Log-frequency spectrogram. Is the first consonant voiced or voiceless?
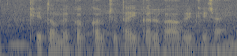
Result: voiceless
